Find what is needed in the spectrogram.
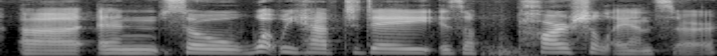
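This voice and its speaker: A woman's loud voice sits at a medium pitch, with a bright, sharp tone and ordinary pitch variation. The recording is very clean, with a silent background. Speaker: bell ringing council presenter. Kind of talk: conference presentation. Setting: crowded meeting room with audience. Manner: halting.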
